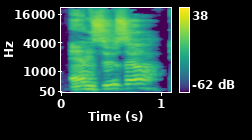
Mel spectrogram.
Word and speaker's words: Enzuzo: Who are you and what is, how do you pronounce it? Enzuzo? – Enzuzo, it means privacy.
